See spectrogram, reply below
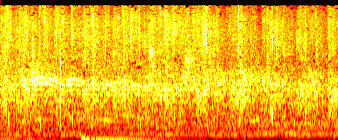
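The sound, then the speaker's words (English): Steady applause from a crowd during an address to local media in Shreveport, Louisiana, fills the whole stretch, a dense, continuous patter of many hands clapping at a fairly loud, even level with no voices standing out. “Who's clapping? The media?”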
